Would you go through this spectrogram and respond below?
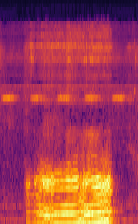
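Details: Pet dog fast asleep lets out one long snore of nearly two seconds, a low, rough, nasal drone that sounds almost human, rich in harmonics, with a faint high steady whine in the background.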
